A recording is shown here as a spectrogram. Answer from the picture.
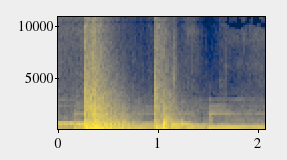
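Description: Background music over two thuds of a thin luan plywood sheet being set down on a stack of sheets on sawhorses: a loud one just after the start and a softer one about a second in.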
